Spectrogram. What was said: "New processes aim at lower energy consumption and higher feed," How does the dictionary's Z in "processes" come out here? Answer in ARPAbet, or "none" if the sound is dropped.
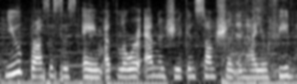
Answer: S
